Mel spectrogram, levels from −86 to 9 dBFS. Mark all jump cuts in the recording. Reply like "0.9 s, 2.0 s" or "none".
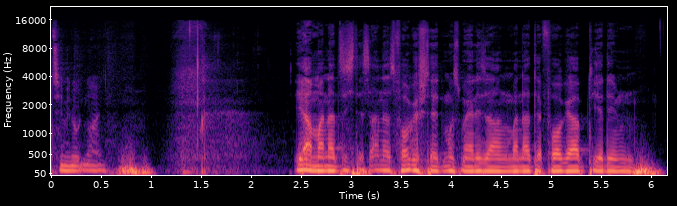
none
